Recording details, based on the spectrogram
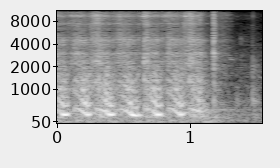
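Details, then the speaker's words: Steyr Puch Pinzgauer 710M left parked so long it gets no fuel, just after a new fuel filter was fitted. Even cranking for about six compression beats without catching, and the fuel pump delivers nothing; priming and later a pump rebuild were needed. "still nothing so we may need to prime the pump I'm going to hook the vacuum back up"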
